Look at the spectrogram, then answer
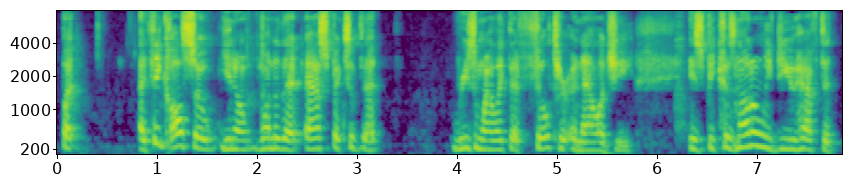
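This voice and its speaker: A middle-aged man on a casual video call, husky-voiced, halting and earnest, often repeating words. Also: sits high, darkish tone. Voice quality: husky, thin voice. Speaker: co-host. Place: home office.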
